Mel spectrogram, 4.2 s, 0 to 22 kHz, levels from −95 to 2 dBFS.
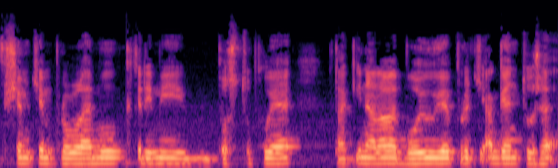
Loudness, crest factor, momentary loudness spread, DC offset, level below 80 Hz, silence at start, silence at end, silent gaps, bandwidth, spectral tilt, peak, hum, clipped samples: -19 LUFS; 16 dB; 11 LU; under 0.1%; -62 dBFS; 0 s; 0 s; none; 10 kHz; -5.5 dB/octave; -4 dBFS; none; under 0.1%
